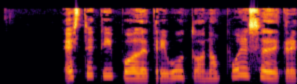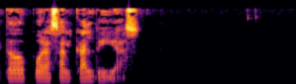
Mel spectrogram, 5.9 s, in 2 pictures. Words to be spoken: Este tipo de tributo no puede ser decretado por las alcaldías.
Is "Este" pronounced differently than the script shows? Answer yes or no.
no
